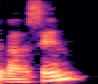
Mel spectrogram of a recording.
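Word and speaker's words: Vincennes: Pero bueno, yo estaba en una excavación en el castillo de Balsen, se escribe Vincenes y los que han visto París hay una estación de metro que se llama Castillo de Vincenes, ¿vale?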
